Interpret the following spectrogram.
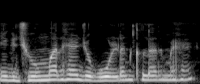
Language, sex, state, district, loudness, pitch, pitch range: Hindi, female, Delhi, New Delhi, -15 LUFS, 205 Hz, 190-215 Hz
